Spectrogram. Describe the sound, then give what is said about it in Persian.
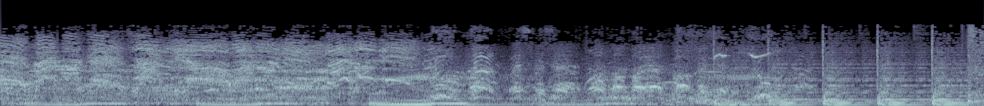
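A large crowd of protesters in the streets of Khuzestan, Iran, at night, in solidarity with the people of Abadan after the Metropol tower collapse, chants and shouts together in a loud, continuous roar, with rhythmic rising calls and a sharper burst of clapping or percussive noise near the end. “مردم خوزستان در همبستگی با مردم آبادان شب گذشته به خیابان‌ها آمدند.”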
